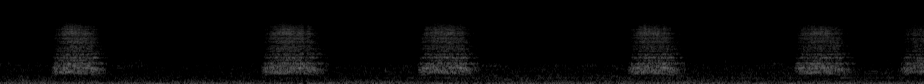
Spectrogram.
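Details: An Indian crested porcupine (Hystrix indica) gives breathy, hissing, snorting huffs about half a second long, roughly every two seconds; recorded 26 January 2021 by a live camera in the Hula Nature Reserve wetland, Israel, closed to visitors.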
